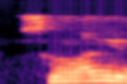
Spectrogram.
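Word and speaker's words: tsunami: হয় প্রচুর সেটা হচ্ছে কিছু কিছু বানান যে বানানগুলোতে আমাদের প্রথম অ্যালফাবেটটা উচ্চারিত হয় না যেমন সুনামি বানানে কিন্তু টি সুনামি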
